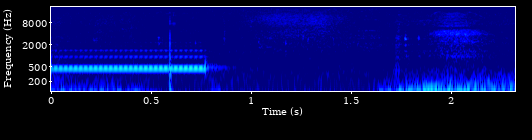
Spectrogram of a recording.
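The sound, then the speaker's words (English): A touch-tone phone key sounds a single steady dialing beep for just under a second as someone dials a call, clear, followed by quiet low rumble and handling noise. No one speaks. “Phone police. Got me calling people.”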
